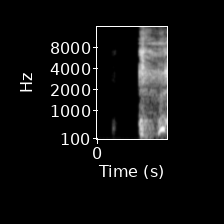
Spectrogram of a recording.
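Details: A single harsh, rough cough from an adult with chronic illnesses and bronchitis, with asthma complications, feeling very unwell; bronchitis cough.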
